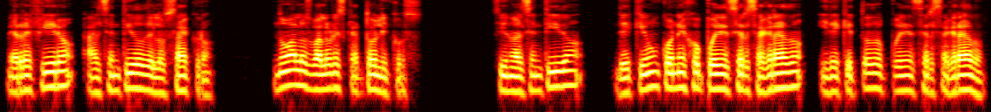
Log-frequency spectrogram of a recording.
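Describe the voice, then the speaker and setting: Voicing both the questions and the answers of a translated interview, a man reads in a measured, deliberate manner. His medium-pitched voice has a dark tone, captured in a dry, studio-quality recording.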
